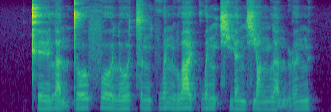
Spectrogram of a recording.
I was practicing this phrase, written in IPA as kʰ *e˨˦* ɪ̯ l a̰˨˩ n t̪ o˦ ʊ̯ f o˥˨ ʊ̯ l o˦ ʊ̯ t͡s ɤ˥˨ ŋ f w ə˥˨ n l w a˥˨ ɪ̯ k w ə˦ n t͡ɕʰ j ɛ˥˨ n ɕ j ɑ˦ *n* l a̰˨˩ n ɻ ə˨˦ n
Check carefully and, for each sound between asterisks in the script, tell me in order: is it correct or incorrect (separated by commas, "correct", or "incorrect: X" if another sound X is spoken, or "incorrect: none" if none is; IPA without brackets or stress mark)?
correct, incorrect: ŋ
